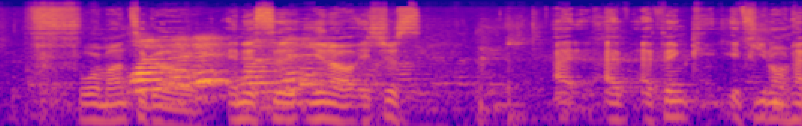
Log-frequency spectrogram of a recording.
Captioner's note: laughter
